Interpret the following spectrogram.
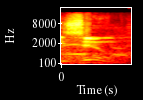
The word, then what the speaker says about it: Xoom: So this is the Xoom, spelled with an X, X-O-O-M.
